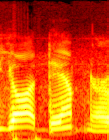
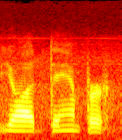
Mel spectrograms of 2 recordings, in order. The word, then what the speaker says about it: yaw damper: I I say yaw dampener a lot, but it's not really how it's pronounced. It's yaw damper.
